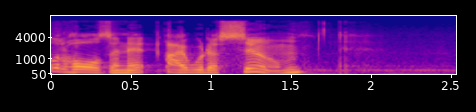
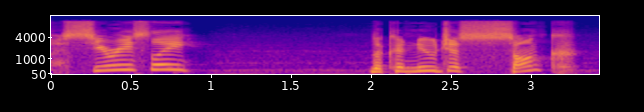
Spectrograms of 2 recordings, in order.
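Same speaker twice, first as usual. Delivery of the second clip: raging gamer; 8 semitones higher than usual. Real, not acted. Canoe sinks, gamer rages.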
